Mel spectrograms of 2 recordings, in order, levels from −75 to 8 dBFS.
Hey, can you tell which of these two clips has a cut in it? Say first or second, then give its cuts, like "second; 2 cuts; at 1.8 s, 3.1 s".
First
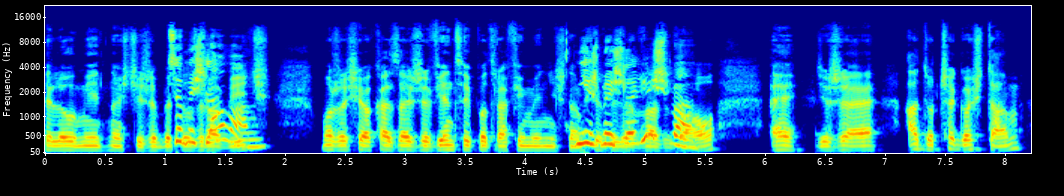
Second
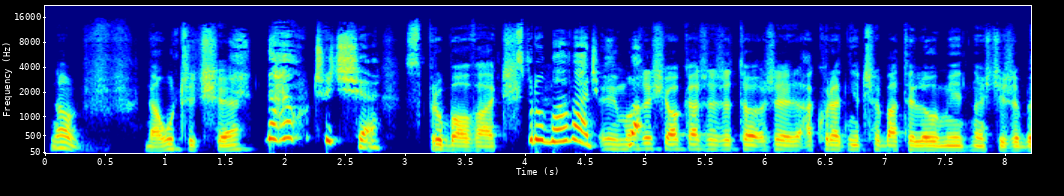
first; 1 cut; at 6.4 s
